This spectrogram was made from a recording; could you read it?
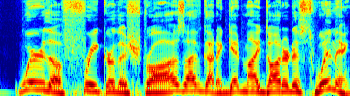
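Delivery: high, impatient, insistent tone.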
